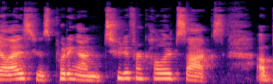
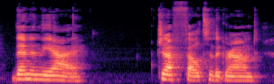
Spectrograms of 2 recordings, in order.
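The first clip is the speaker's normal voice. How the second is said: ordinary delivery, nothing marked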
